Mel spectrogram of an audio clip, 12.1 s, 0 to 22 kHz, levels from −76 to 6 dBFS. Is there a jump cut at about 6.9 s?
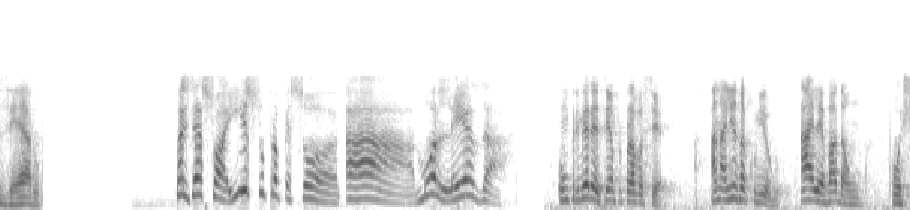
no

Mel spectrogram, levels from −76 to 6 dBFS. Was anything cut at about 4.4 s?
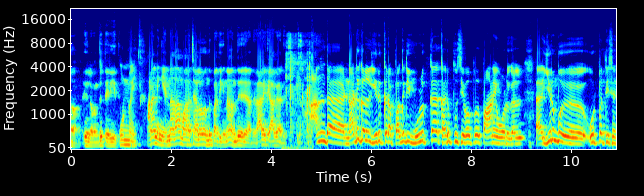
yes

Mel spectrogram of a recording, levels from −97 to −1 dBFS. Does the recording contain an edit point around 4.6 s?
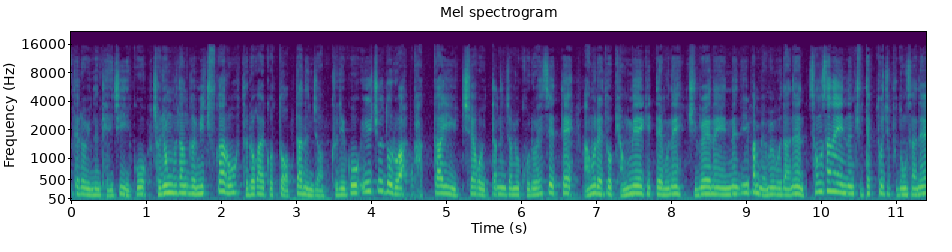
yes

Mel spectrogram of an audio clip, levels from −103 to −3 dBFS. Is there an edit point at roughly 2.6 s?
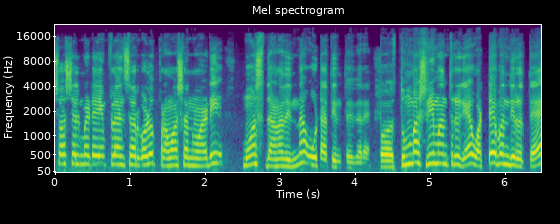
no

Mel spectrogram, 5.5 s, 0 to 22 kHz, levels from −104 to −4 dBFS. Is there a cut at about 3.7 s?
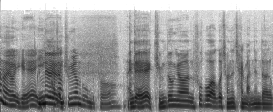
no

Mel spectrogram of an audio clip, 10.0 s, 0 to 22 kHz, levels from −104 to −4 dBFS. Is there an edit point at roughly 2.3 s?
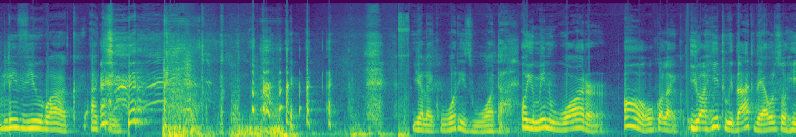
no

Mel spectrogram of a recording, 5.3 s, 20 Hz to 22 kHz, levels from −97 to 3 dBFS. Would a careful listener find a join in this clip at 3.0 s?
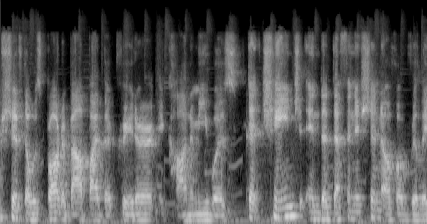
yes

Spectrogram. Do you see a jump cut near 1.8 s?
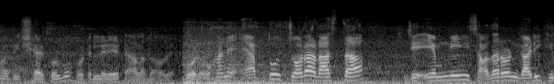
yes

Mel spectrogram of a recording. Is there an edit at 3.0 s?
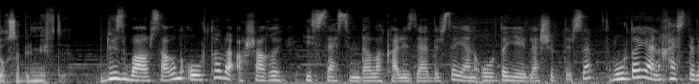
no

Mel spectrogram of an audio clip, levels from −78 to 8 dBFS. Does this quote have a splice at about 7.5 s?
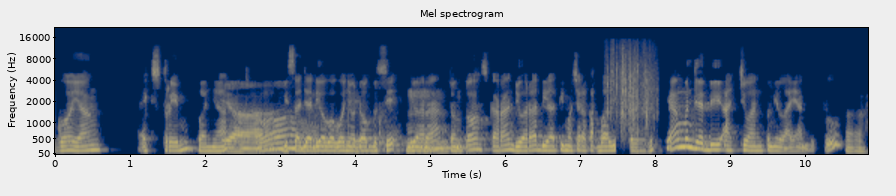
yes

